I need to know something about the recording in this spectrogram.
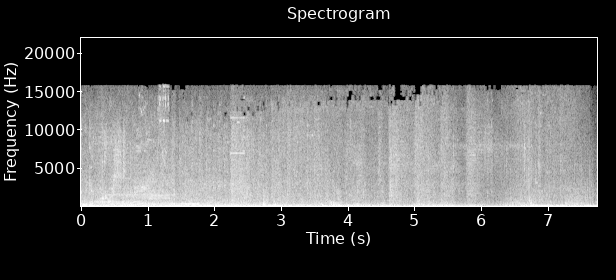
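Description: Rapid laser weapons fire in a game.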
